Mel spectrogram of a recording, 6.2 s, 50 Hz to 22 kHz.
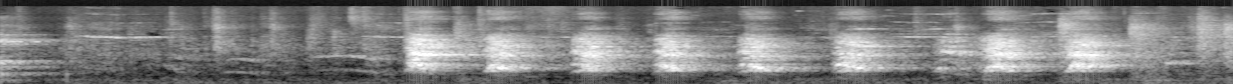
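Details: Border Collie at a breeding session in Long Biên, Hà Nội, on 4 February 2016. After two quiet seconds, a run of seven sharp, even barks comes about twice a second over a low background hum.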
